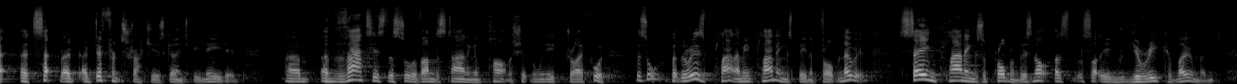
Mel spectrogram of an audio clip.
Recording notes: at the final report conference for The Economy 2030 Inquiry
